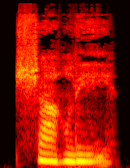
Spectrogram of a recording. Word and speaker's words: Charlie: Charlie instead of Charlotte giving it a soft French lilt Charlie emphasis on both syllables it was Rose of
